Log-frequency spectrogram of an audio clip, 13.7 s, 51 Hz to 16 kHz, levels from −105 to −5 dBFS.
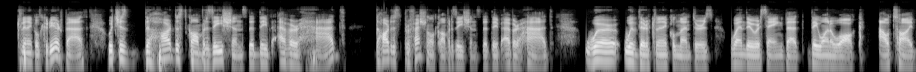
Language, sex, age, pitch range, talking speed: English, male, 20-39, 110-165 Hz, 155 wpm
